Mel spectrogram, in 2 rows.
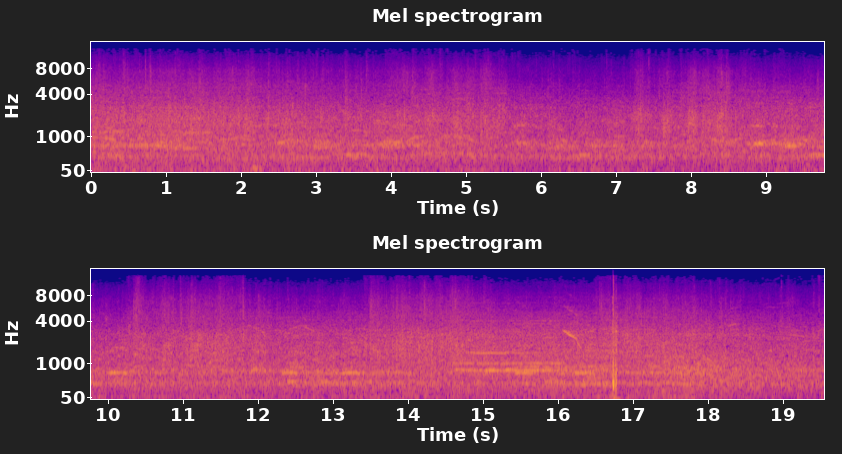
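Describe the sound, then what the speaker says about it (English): A baseball crowd in Toronto cheers and applauds steadily with excitement in the bottom of the ninth of a 2013 Oakland at Toronto game, a continuous roar with scattered claps and a commentator talking over it. "Crowd on their feet."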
